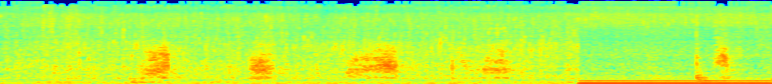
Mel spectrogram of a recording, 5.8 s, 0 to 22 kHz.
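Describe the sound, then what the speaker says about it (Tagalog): Garlic fries in oil over low to medium heat for a chili garlic oil, a steady sizzle with intermittent scraping stirs, then a louder, denser frying hiss. "Then lutuin lang natin under low to medium fire for 30 minutes while continuously stirring para hindi masunog yung garlic."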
